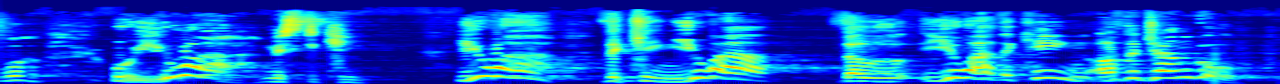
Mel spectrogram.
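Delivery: high, nervous antelope flattery; a lightly voiced antelope buttering up the king; flattering antelope. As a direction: squeak out the praise to please the lion.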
